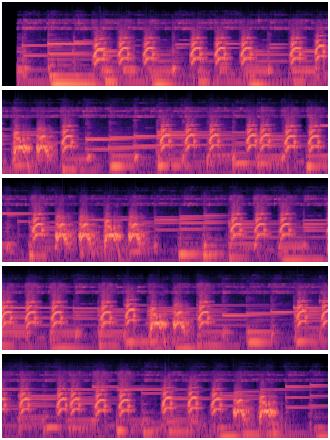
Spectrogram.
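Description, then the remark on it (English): A novelty recording of dog barks pitched and sequenced into the melody of Jingle Bells, with short rhythmic yelps over a steady jingling bell backing and bass accompaniment, loud and continuous throughout. “Uh, for the first time in many years, due to scheduling issues, we were not able to play for you in conjunction with Christmas the famous Jingle Bells as sung by ….”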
